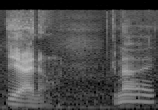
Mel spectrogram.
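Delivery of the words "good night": soft goodnight. Real, not acted. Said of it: "Just yell that to her now".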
